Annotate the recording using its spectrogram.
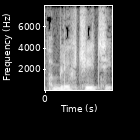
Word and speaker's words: облегчить: Конечно же, единственной правильной формой будет ударение на последний слог «облегчить», и ударение в причастиях и прилагательных «облегченный» и только «облегченный».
